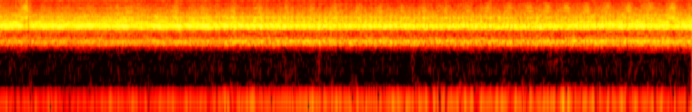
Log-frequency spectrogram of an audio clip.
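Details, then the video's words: Cicada singing a loud, sizzling, high-pitched buzz, continuous and fast-throbbing with a quick pulse inside the steady tone. "Cicada sound"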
